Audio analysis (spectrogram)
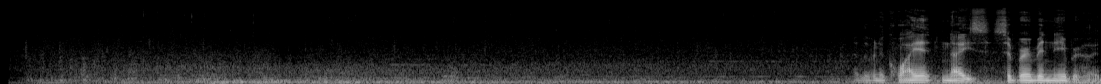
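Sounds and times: steady rain: 0:00.1 - 0:11.0
thunder rumbling: 0:00.1 - 0:11.0.

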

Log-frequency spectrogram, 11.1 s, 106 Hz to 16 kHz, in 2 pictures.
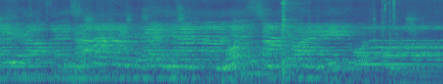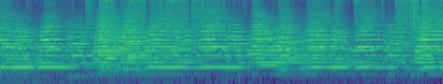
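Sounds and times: choir singing: 0:00.0 - 0:11.0.

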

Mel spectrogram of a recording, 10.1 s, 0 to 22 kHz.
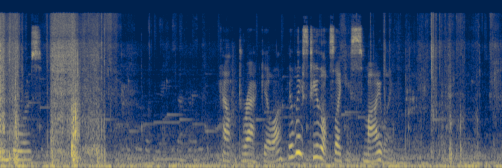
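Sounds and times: sign scraping out of cardboard box: 0:00.0 - 0:02.2
faint store background: 0:00.0 - 0:10.0.

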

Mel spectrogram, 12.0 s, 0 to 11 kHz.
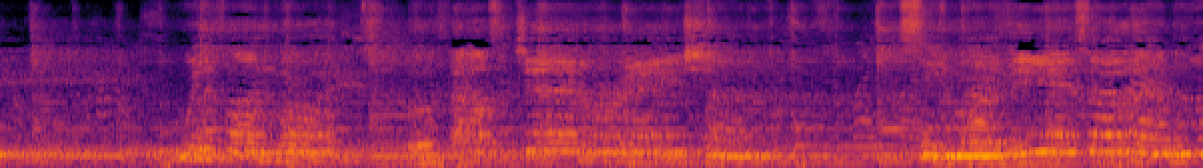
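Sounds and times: man and woman singing: 0:00.0 - 0:12.0
musical accompaniment: 0:00.0 - 0:12.0.

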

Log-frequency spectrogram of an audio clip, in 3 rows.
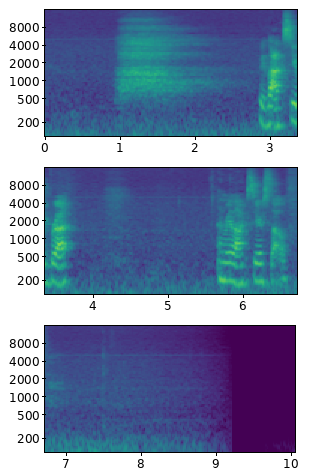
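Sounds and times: person breathing through mouth: 0:00.9 - 0:02.6.

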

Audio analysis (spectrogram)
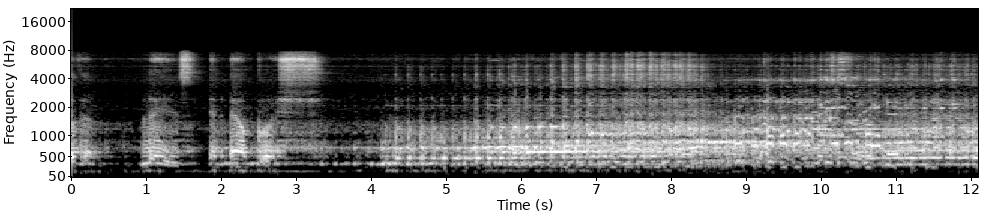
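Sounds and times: droning electric guitars: 0:03.3 - 0:12.0.

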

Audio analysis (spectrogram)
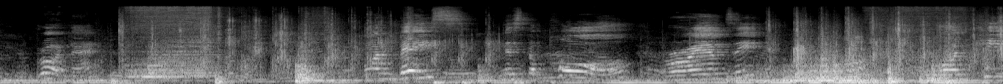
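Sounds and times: drum kit playing: 0:01.0 - 0:05.6, 0:07.4 - 0:10.0
cymbals ringing: 0:01.2 - 0:03.2.

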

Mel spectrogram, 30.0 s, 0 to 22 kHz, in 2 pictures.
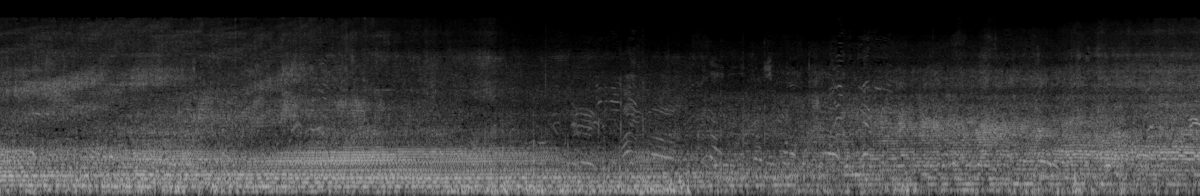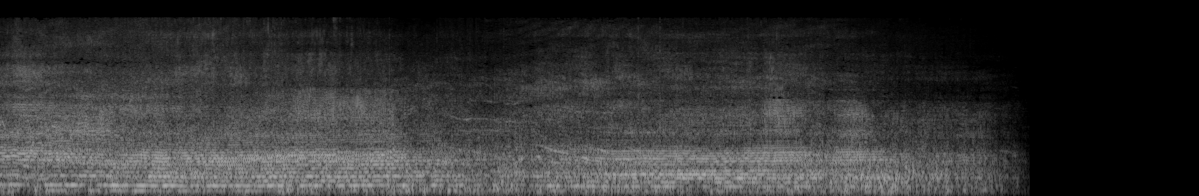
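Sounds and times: race car engines droning: 0:00.0 - 0:27.8.

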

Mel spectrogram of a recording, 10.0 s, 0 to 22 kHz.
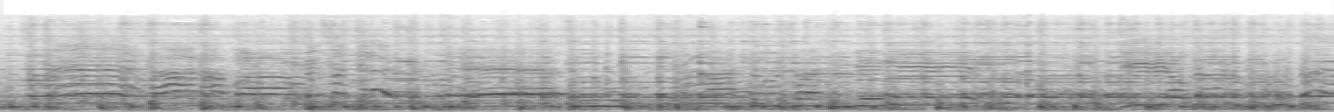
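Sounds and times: samba singing over percussion: 0:00.0 - 0:10.0.

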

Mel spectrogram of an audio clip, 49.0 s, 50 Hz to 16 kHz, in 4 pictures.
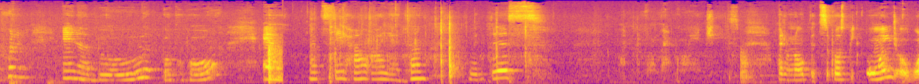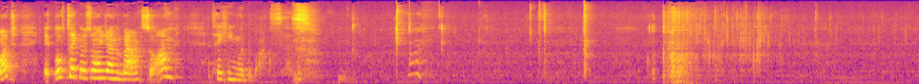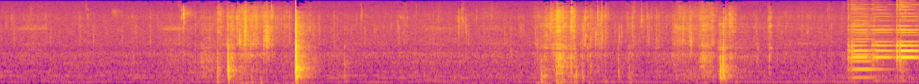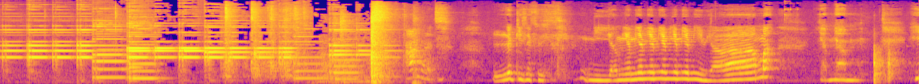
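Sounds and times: music with held notes: 0:35.8 - 0:42.2.

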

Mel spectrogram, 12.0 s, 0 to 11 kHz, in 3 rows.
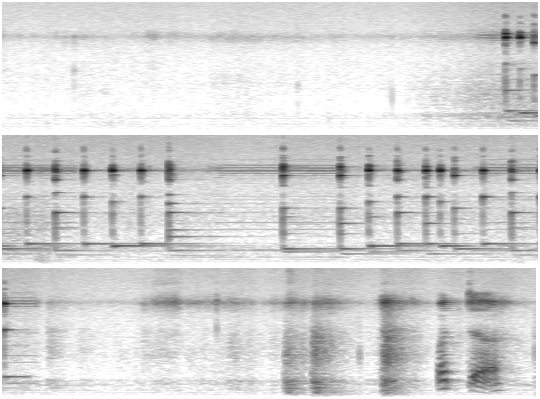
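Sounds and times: electronic plucked ringtone melody: 0:03.7 - 0:08.3.

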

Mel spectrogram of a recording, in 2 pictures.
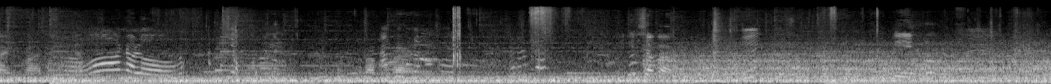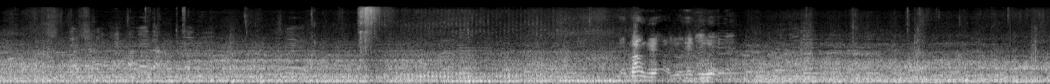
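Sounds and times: engine running: 0:00.0 - 0:21.0.

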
